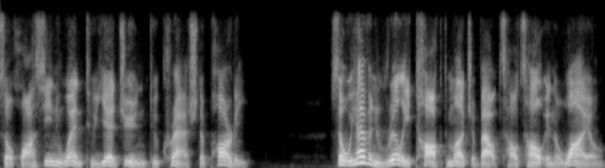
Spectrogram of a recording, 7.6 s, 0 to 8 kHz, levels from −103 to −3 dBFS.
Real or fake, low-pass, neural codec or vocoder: real; 7.2 kHz; none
